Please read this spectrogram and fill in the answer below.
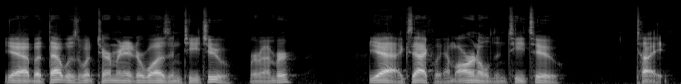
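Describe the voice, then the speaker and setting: A man voicing a laid-back, sarcastic teenage boy in an audio drama, deadpan and slangy. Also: deep voice, moderate pace, dry recording, clean studio sound.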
